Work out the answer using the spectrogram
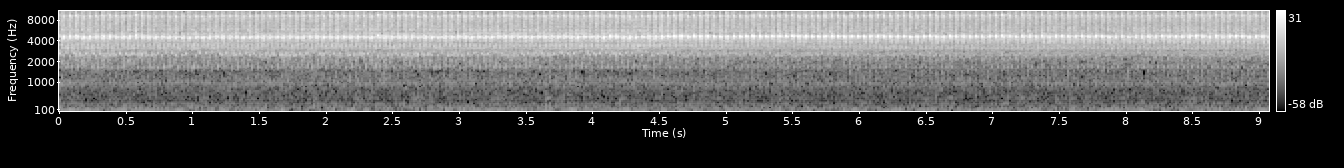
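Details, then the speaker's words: Kettle with a broken part: rapid, very regular high-pitched croak about four times a second over a thin whistle while heating; abnormal croaking fault. "There's something wrong with my kettle."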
